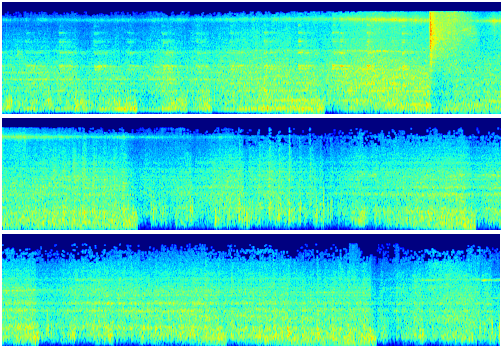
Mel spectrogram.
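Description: Metra diesel commuter train passing: the locomotive's engine hums steadily as it approaches, then the bilevel passenger cars roll close by with wheel and rail clatter and a steady high whine.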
